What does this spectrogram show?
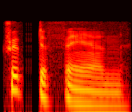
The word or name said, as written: tryptophan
